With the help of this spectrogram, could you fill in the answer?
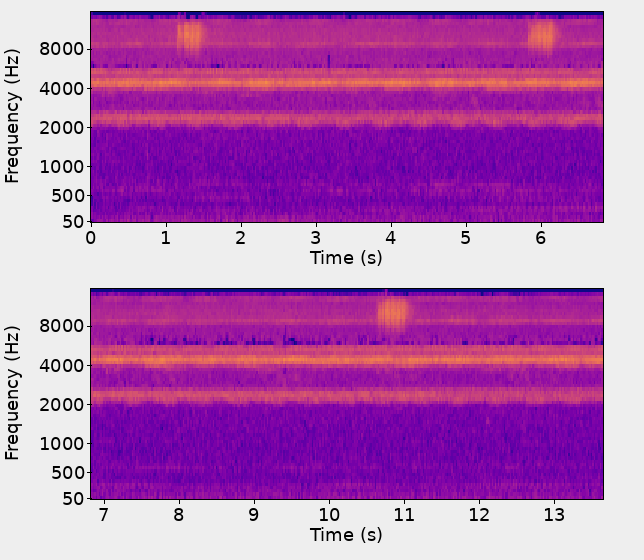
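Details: Summer crickets in New England: a dense, continuous high-pitched trilling chorus holding two steady tones, with a short, very high buzzy burst returning about every five seconds.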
